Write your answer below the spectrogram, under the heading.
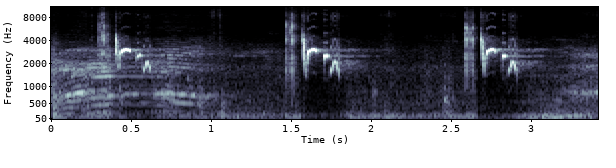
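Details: Bar-winged prinia male lure call: three shrill, squeaky chip-and-flick notes about a second apart over a soft harmonic murmur and low background hum.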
